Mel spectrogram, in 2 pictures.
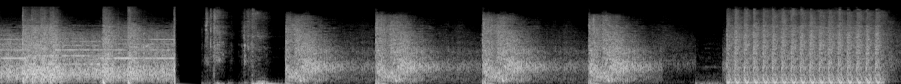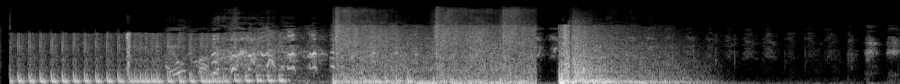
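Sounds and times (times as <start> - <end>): sharp bangs: 8.8 - 16.2.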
